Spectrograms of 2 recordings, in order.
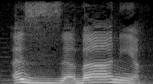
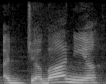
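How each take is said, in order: First: The consonant is a clearly buzzing z. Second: The consonant is a j without buzzing. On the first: The speaker calls it right. "harus jelas suara lebahnya, z" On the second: The speaker calls it wrong. "jadi bukan aj-jabaniyah ya"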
